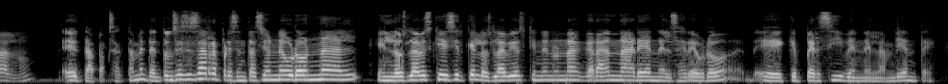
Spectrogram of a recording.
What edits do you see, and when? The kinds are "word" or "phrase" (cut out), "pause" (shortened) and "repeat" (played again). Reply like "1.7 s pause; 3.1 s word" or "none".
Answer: 1.0 s word; 3.7 s pause

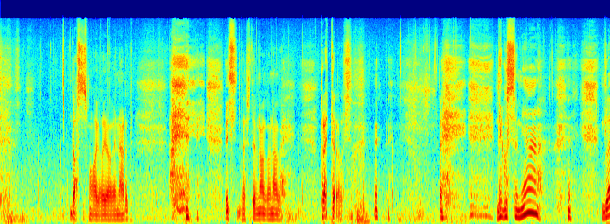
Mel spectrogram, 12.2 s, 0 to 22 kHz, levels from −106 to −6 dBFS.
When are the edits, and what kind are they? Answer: none

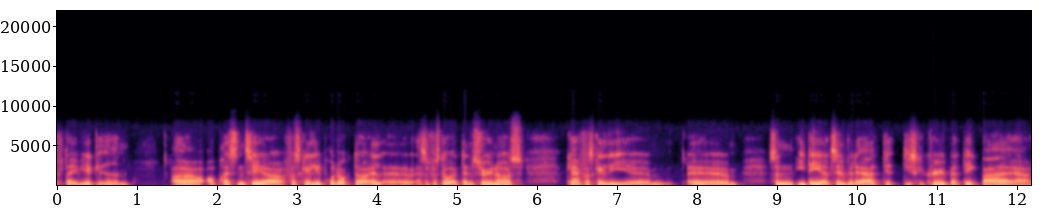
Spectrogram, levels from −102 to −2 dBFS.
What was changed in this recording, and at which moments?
none

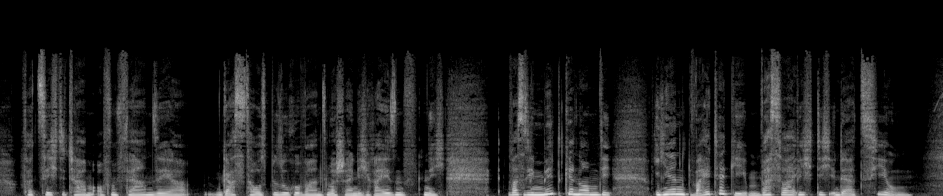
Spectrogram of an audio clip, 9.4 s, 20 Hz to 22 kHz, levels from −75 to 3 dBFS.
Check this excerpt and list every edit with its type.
3.2 s word; 4.2 s word; 5.2 s word; 6.0 s word; 6.9 s word; 8.0 s word

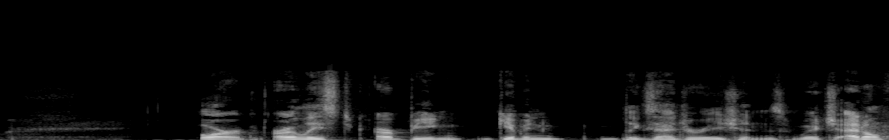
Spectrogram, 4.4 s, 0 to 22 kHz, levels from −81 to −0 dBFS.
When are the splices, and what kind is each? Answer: 1.4 s word; 3.1 s word

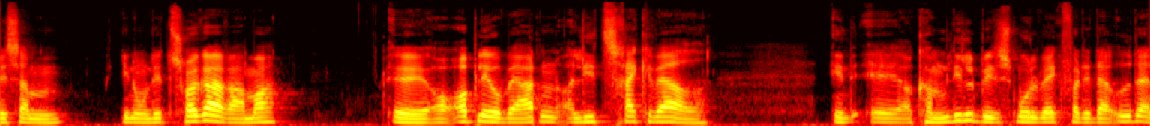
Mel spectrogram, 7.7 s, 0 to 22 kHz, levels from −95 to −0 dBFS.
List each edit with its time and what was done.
none

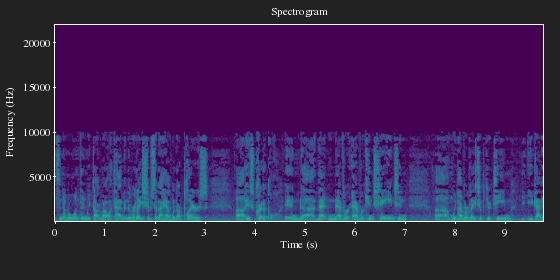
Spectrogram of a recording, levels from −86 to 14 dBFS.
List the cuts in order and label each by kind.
6.2 s word; 8.0 s phrase

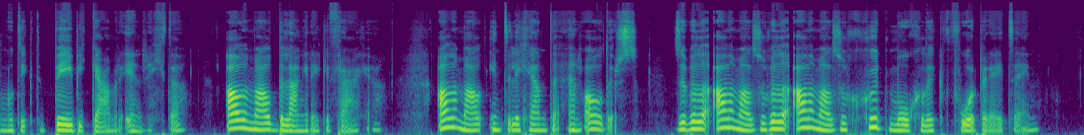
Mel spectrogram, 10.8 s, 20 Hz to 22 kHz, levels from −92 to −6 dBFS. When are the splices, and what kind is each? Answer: 2.0 s pause; 5.8 s word; 7.7 s repeat

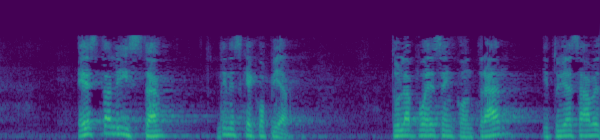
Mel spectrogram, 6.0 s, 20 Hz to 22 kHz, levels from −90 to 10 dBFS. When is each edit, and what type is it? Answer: 2.2 s word

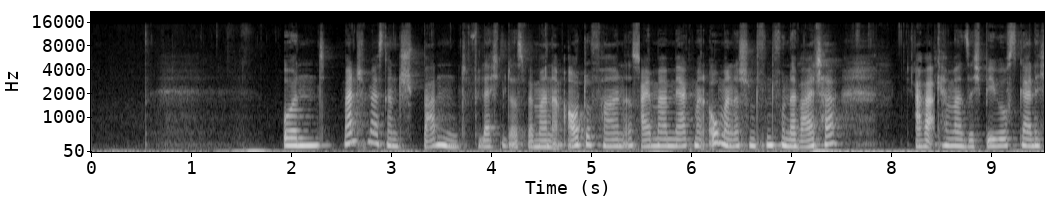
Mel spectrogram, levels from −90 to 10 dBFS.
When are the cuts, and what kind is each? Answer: 2.9 s word; 4.1 s word; 5.5 s phrase; 7.1 s word; 8.4 s word

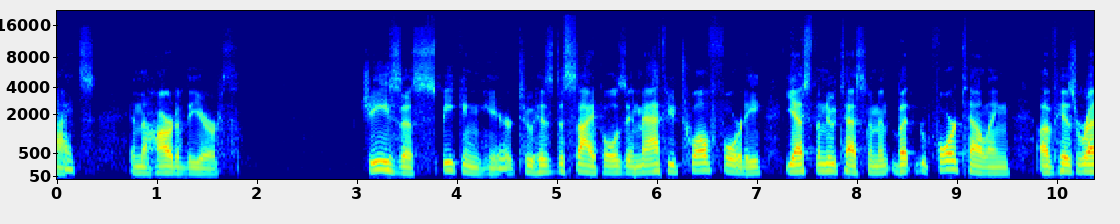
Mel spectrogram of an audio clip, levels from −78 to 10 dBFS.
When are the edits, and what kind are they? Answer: none

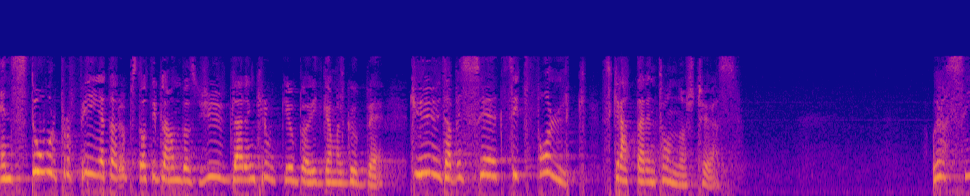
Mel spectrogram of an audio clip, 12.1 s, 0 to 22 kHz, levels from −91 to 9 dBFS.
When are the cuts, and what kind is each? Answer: 5.1 s pause

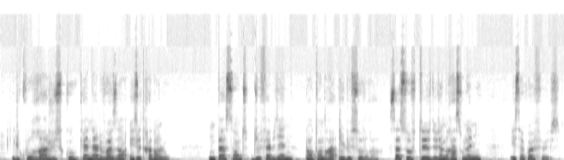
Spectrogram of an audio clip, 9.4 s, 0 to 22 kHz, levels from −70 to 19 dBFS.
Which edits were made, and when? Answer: 2.3 s word; 4.3 s word

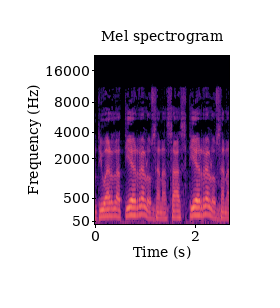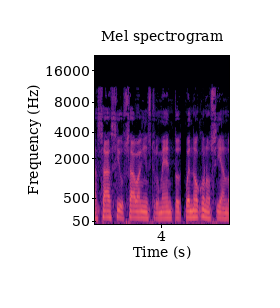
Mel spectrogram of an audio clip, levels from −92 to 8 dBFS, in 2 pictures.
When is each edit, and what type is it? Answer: 1.8 s repeat; 4.4 s phrase

